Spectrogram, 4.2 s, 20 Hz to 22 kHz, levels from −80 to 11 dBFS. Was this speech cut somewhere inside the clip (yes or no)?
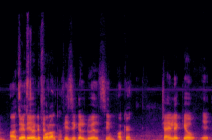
no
